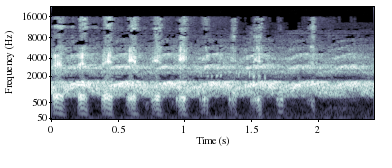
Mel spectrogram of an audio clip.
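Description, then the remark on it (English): An emergency vehicle siren wails in a fast, warbling yelp, pulsing rapidly and steadily at loud volume, with no voices over it. “Like, turn on the fucking sirens, man.”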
